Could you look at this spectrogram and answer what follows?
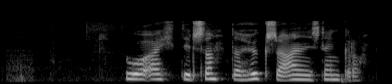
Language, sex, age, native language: Icelandic, male, 13, Icelandic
